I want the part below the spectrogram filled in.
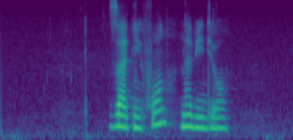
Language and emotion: Russian, neutral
